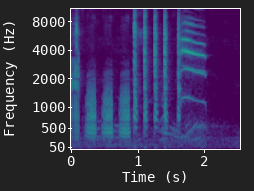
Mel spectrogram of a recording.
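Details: Nias hill myna female calling a male, relaxed delivery: several low nasal croaking notes, a few sharp clicks, then a drawn-out, clear, slightly falling whistle before silence.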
